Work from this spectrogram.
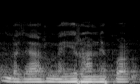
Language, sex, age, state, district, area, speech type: Hindi, male, 45-60, Bihar, Vaishali, urban, spontaneous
